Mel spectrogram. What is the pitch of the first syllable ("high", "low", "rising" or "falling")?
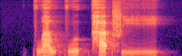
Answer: low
